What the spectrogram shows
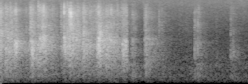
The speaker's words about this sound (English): Clap, clap, clap for them. They are good people.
